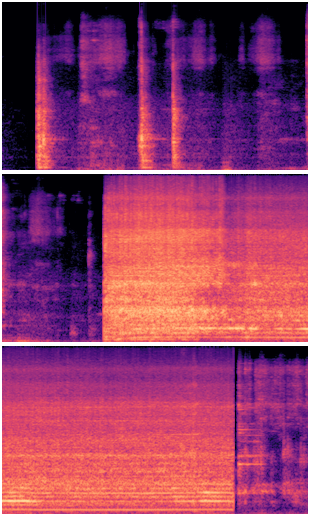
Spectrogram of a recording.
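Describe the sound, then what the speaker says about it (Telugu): Small coconut pieces dropped into a mixer grinder with a few knocks and clatters, then the grinder starts with a loud, steady whirring roar that runs for several seconds before cutting off abruptly. "ఒక కొబ్బరి చెక్కని ఇలా చిన్న ముక్కలుగా కట్ చేసుకుని ఇప్పుడు మిక్సీలో వేసుకుని గ్రైండ్ చేసుకుంటున్నాను"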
